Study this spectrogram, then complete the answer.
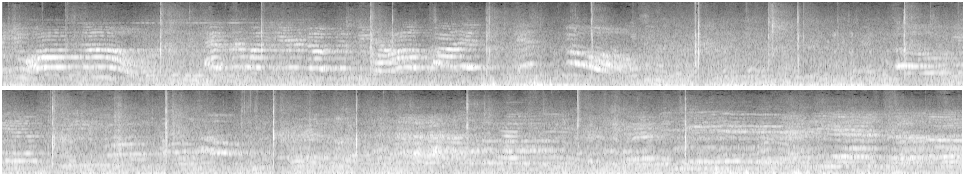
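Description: A group of men and women sing together outdoors, a short way off.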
